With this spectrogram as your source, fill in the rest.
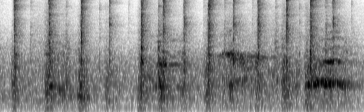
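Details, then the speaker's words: Exo-suit pneumatic solenoid valves on the air tank, after rewiring with two crossed cables swapped: crisp sharp clicks about three times a second, no motor; valves switching cleanly and working. "So now I'm going to put this thing on, and I'm going to let you hear them clicking and, well, working."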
